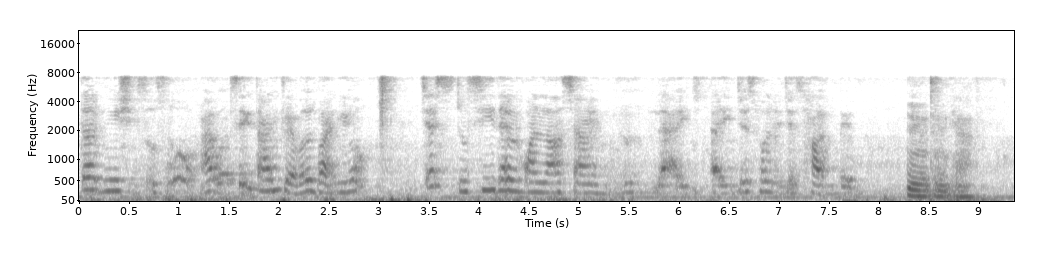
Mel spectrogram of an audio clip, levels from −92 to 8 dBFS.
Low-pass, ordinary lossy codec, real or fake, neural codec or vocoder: 7.2 kHz; none; fake; codec, 16 kHz, 2 kbps, FunCodec, trained on Chinese and English, 25 frames a second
